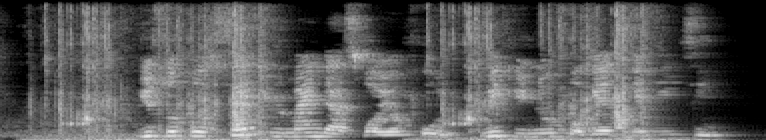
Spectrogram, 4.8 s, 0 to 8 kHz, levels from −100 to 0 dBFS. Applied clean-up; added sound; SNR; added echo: classical method WPE with log-MMSE.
